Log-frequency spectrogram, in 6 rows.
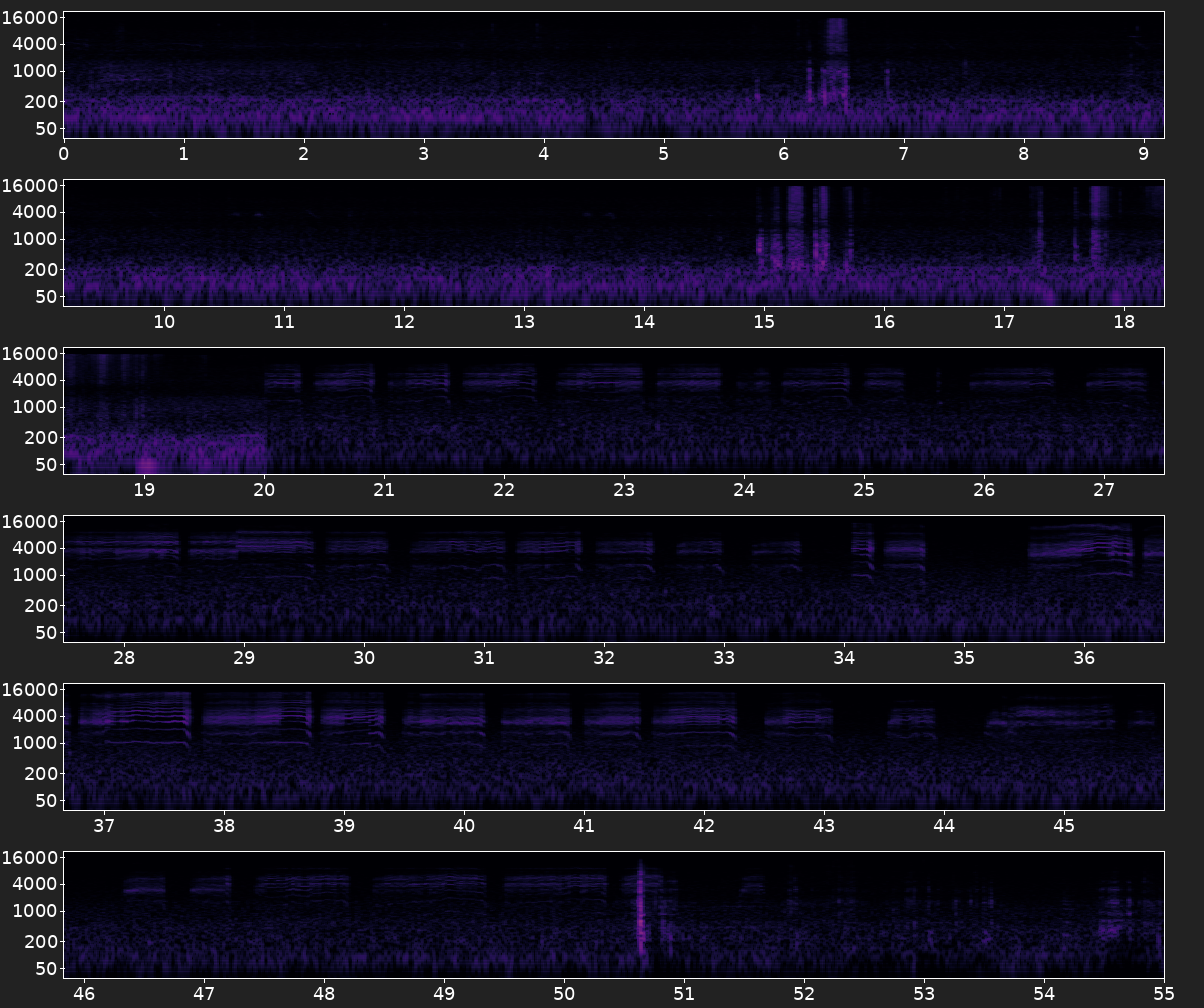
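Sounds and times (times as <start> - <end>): small birds chirping: 8.6 - 11.7, 13.3 - 34.8, 35.5 - 55.0
wavering bird calls: 20.0 - 34.8, 35.5 - 51.8.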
